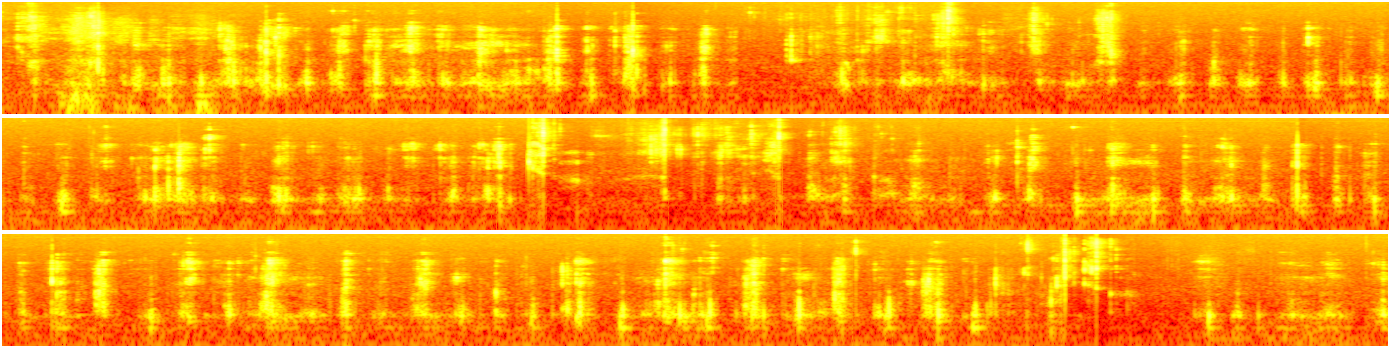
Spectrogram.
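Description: Close-miked biting and chewing of a soft maple-syrup muffin: a bite at the start, then a steady run of moist, clicking mouth and chewing noises.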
